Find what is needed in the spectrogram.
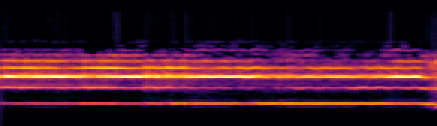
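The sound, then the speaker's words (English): A police car siren behind a car sounds a loud, steady wailing tone that holds one pitch throughout and dips slightly at the very end, with no voices over it. “Elwood, that siren. It's a police car behind us.”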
